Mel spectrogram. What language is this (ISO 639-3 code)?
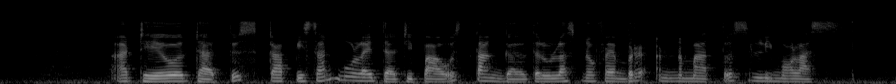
jav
